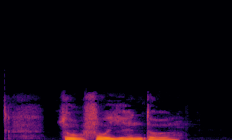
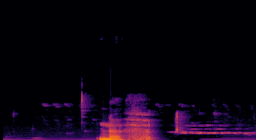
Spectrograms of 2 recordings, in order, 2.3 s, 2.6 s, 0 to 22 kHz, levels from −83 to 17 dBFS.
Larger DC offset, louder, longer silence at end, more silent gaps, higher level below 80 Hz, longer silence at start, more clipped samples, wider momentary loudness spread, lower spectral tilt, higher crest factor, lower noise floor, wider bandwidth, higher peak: neither; about the same, -19 LUFS vs -17 LUFS; first, 0.55 s vs 0.2 s; neither; second, -54 dBFS vs -44 dBFS; second, 0.15 s vs 0.95 s; neither; second, 16 LU vs 21 LU; about the same, -8 dB/octave vs -7 dB/octave; about the same, 16 dB vs 20 dB; second, -45 dBFS vs -53 dBFS; about the same, 7.8 kHz vs 7.6 kHz; about the same, -4 dBFS vs -2 dBFS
